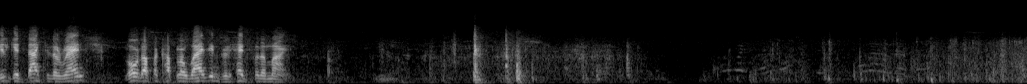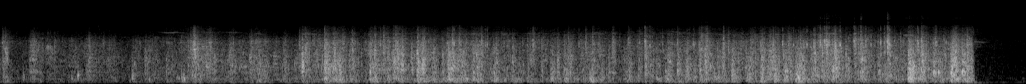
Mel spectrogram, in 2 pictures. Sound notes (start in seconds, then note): 7.8 horses galloping; 12.5 wagon rattling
